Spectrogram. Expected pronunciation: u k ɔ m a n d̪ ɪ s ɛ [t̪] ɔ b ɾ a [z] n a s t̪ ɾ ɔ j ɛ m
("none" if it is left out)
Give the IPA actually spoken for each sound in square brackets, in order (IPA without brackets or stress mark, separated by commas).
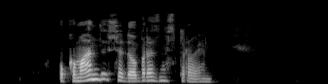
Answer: d̪, z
